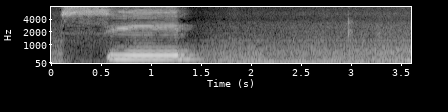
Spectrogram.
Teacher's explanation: سا اور سین کے اندر یہ فرق ہے کہ سا کے اندر زبان، یعنی سا کے اندر دونوں دانت ایک جگہ نہیں ملتے، اور سین کے اندر دونوں دانت ملتے ہیں، اوپر والے اور نیچے والے ملتے ہیں ایک ساتھ، اور ہلکی سی سیٹی کی آواز آتی ہے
